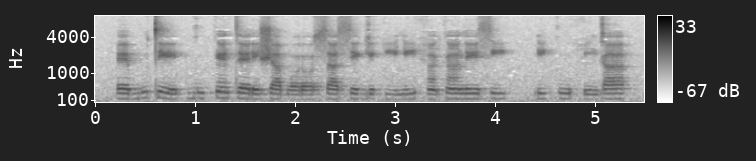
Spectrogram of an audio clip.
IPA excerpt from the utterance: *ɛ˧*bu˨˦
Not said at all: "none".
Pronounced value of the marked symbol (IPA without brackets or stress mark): ɛ˨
